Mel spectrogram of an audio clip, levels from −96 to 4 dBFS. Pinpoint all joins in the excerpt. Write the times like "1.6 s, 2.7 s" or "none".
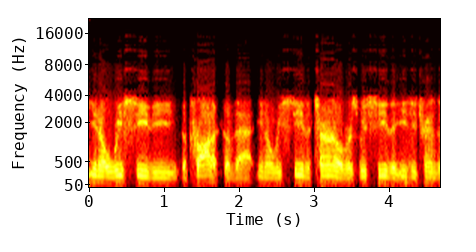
1.2 s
